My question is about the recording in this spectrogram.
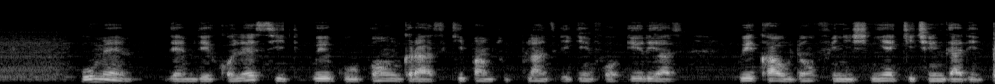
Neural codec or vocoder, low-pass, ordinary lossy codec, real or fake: none; none; none; real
